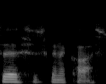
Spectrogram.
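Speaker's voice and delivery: quiet mutter under breath. Muttering in character at a tailor shop: muttered under breath. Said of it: "Under my breath".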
